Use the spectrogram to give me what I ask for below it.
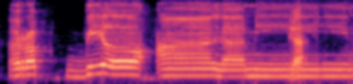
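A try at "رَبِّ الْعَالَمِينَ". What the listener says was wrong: Ditekan dulu, Bu ya. Rabbil, ya. Bil bersih. Bersih dari ain. Rabbil Alamin.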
